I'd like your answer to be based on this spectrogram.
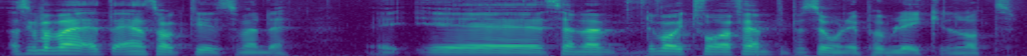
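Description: A man telling a long, meandering anecdote in casual chat. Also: medium pitch.

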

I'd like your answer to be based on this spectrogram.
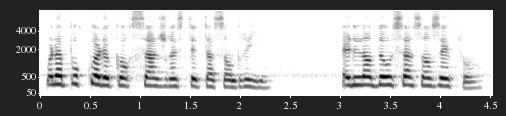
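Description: A woman narrating a historical novel as an audiobook. Her reading is measured and expressive, in a fairly high voice.

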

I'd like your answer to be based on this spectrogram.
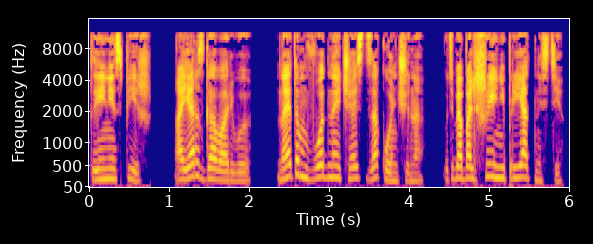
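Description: A woman voicing a big, gruff, rude ginger tomcat who scolds and bosses people around, in an audiobook. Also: on the high side, moderate pace, dry recording, clean studio sound, lightly acted. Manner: loud, bossy, scolding. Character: old male house cat, gruff, rude protector. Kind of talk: audiobook character voice.

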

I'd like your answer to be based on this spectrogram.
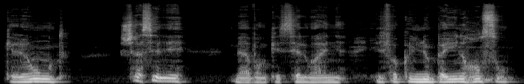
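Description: A man reading aloud, voicing a brutal male village horse thief who stirs up a crowd with loud, accusing shouts. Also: medium pitch, normal speed, husky, lightly acted. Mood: scornful, inciting.

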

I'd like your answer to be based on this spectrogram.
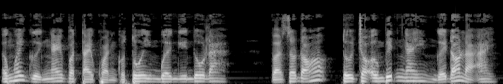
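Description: A man's voice: mid-range voice, fast talker, dry recording, studio quality, faint music behind, close to an everyday voice. A man reading an audiobook voices a crafty older security chief who talks bluntly and bossily. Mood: scheming. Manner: blunt, bossy. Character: sly older male security chief, scheming.

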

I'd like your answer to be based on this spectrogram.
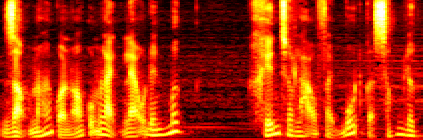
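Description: A man narrating a horror audio story in a slow, suspenseful storytelling manner. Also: lowish voice, big pitch swings, darkish tone, slightly rough, soft background music.

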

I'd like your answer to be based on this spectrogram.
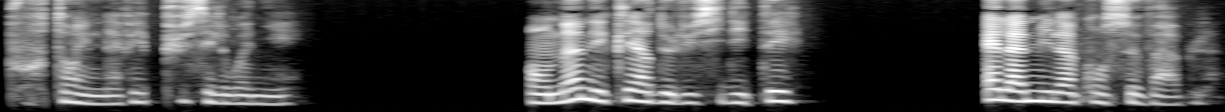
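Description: A woman narrates an adventure novel at a measured, steady storytelling pace. Her voice sits in a middle register. The recording is close and dry, with no room sound. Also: medium pitch, no room sound. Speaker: audiobook narrator. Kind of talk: scripted narration.

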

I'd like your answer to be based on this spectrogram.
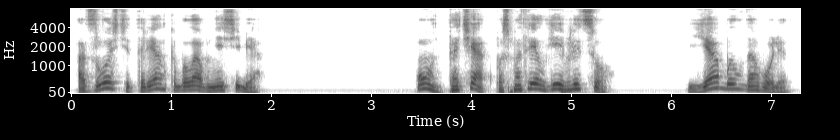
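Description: A man narrating a first-person adventure audiobook in an expressive reading. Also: medium pitch, a little slow, long pauses, husky. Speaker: audiobook reader.

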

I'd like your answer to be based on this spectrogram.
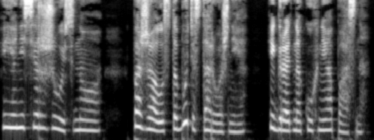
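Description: A woman's voice: fairly high pitch, unhurried, mellow. A woman voicing a worried mother who is firm with her child, her anger held back. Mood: gentle. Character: worried middle-aged mother, stern then gentle.

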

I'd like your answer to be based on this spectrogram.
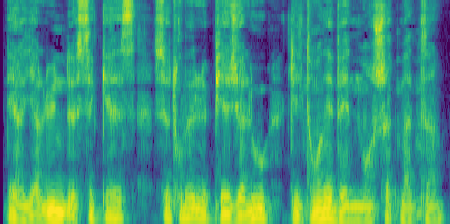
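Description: A man with a low, mellow voice reads a classic adventure novel aloud. His tone is dark and a little husky, and he steps up in pitch whenever a character speaks. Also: fairly even intonation, normal speed. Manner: reads all characters, raising pitch for their lines. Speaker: audiobook reader. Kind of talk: scripted narration.

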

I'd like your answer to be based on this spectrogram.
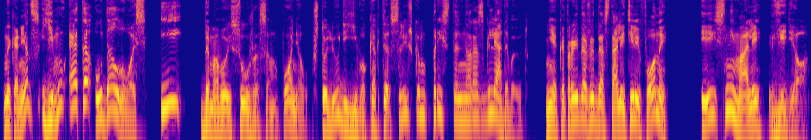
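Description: A male audiobook narrator reading a children's adventure with lively, theatrical storytelling. His voice is a touch high and swoops dramatically up and down through each sentence. The recording is dry and close, with no room around it. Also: normal speed, dry recording.

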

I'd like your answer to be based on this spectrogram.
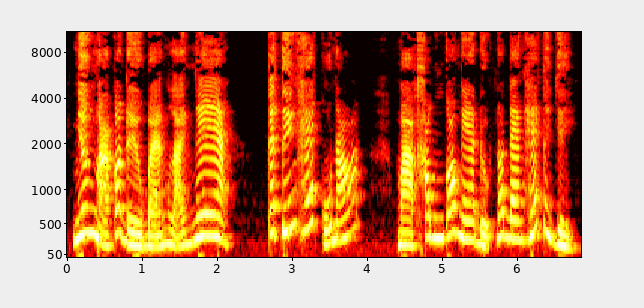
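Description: Animated Southern Vietnamese woman storyteller. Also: high voice, measured pace. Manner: animated, addresses listeners directly, dramatic emphasis. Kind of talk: casual ghost story narration.

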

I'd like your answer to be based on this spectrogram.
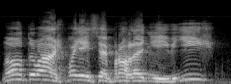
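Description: High-pitched, expressive, pushed and bright, a man's voice plays a pompous puppet dad in a vintage puppet comedy sketch, with slight background noise. The puppet performer makes the know-it-all lecture his son self-importantly, leaning on "že jo".

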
